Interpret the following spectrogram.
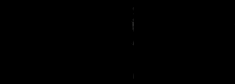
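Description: Near silence, with faint scratchy handling noises and one soft click just past halfway as a nylon Velcro strap is threaded around the e-bike frame.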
